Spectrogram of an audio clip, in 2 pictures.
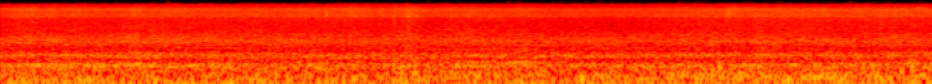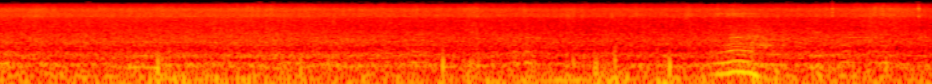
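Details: Honey bees swarming and fighting over a stump beside beehives, after a swarm was combined with a hive five days earlier; continuous dense buzzing drone throughout, with one brief wavering tone near the end.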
